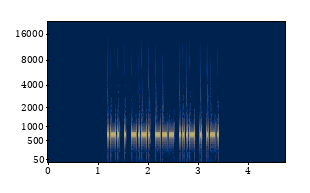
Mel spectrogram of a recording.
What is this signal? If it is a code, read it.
Morse code, heard as a keyed tone, about 34 wpm, 700 Hz. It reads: RECOVER
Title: Seven Letter Words - 35wpm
